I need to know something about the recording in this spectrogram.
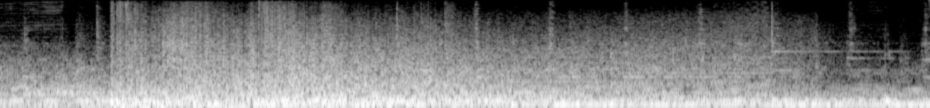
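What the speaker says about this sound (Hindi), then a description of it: "इजराइल के तूफानी हवाई हमलों में बमों के धमाके ऐसे इमारतों को उड़ा रहे हैं" Bombs from airstrikes on Gaza produce a heavy, roaring blast that swells and rumbles continuously, loud and dense throughout with a long low-frequency roll and no speech.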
